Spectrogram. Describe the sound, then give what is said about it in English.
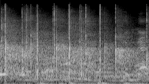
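Scattered hand claps from a few people, several sharp irregular smacks over a steady backdrop of crowd chatter and voices. “Clap it up.”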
